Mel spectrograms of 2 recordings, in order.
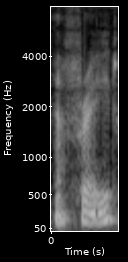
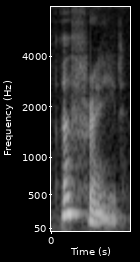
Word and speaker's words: afraid: or ade afraid well we don't usually say afraid we usually go afraid or here travell we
